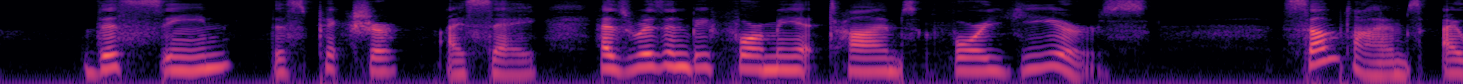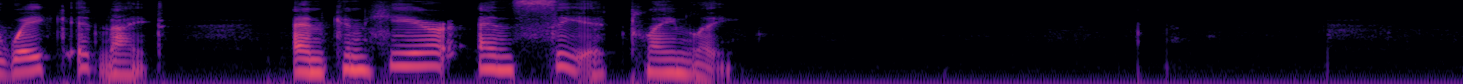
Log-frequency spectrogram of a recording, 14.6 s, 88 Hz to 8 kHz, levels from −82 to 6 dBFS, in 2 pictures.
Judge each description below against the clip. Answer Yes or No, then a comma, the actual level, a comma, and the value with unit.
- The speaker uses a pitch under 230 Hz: Yes, medium, 185 Hz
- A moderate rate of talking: No, slow, 105 wpm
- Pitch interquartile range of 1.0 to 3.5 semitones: No, average, 3.9 semitones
